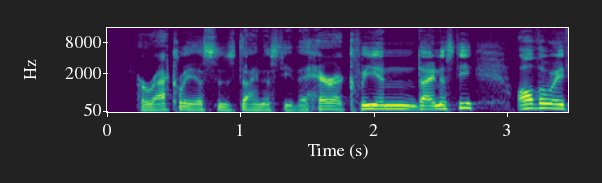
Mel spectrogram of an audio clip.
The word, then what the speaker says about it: Heraclius: Well, this is not Heraclitus. It doesn't have a T. Oh, I see. So it's Heraclius or Heraclius, maybe? Heraclius. I'm sure we'll find... Someone's going to yell at us about it. Does it rhyme with miraculous?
